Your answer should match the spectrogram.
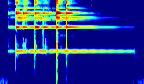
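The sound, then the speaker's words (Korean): A bright, bell-like chime rings out alone in a quick series of metallic strikes, then a sustained ringing tone lingers and fades over about two seconds, like a correct-answer ding-dong jingle. “딩동댕.”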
